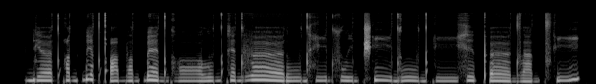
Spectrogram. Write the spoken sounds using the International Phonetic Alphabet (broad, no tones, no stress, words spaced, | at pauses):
bʲœːdqʷɘdɓɪd qʼɒbɒdɓɛd ɡʱɔːludkɛdvœː ɾuːdxiːdsʷiːdt͡ʃʼiːd uːd kiːxɪ pʼœːd ladt͡sʼi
